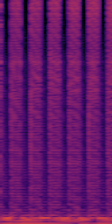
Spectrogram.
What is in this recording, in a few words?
Korg, FX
